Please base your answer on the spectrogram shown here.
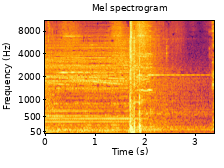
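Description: In Telltale's The Walking Dead, a gunshot goes off as a sharp, loud bang followed quickly by a second burst, cutting through a low ambient hum.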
